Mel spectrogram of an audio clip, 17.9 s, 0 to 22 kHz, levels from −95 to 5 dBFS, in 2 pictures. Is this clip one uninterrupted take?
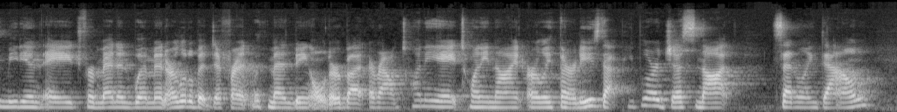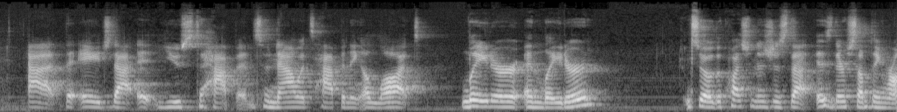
yes; 0 cuts

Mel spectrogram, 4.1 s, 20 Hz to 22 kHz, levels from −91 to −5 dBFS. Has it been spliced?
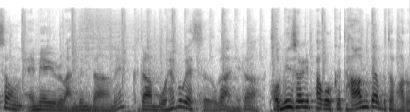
yes; 1 cut; at 2.6 s

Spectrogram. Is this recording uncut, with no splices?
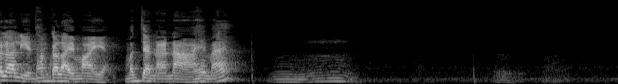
yes; 0 cuts

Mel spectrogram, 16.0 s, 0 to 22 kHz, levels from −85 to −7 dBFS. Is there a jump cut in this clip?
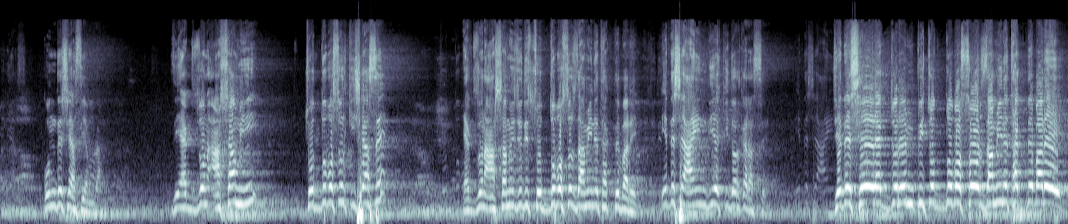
no; 0 cuts

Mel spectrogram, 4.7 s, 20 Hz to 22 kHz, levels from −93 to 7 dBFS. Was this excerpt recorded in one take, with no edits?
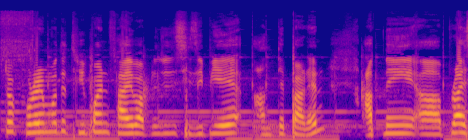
yes; 0 cuts

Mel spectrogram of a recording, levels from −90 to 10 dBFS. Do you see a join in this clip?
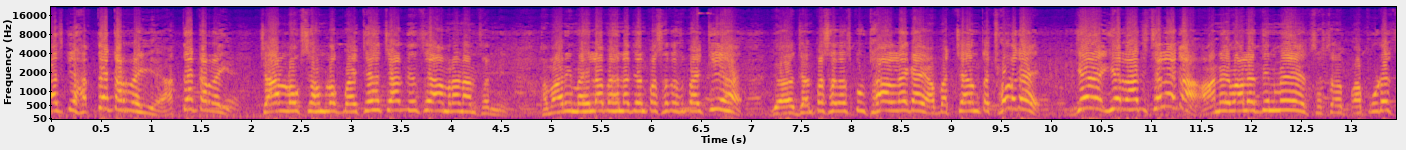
no; 0 cuts

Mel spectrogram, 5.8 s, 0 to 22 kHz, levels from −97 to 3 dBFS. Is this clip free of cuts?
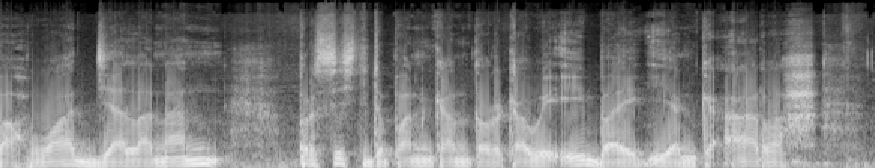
yes; 0 cuts

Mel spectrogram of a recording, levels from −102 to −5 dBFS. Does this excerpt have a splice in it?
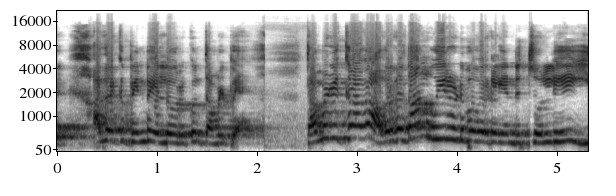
yes; 1 cut; at 2.0 s

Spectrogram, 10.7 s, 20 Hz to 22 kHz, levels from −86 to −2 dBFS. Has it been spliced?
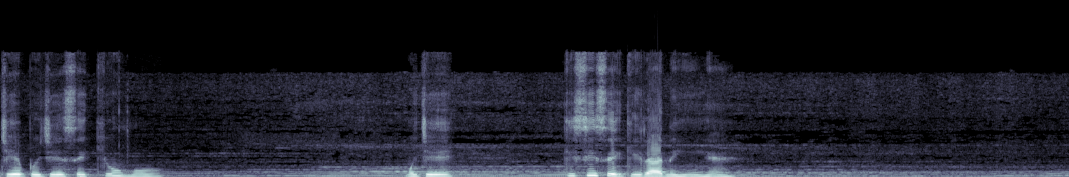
yes; 4 cuts; at 1.6 s, 3.8 s, 7.4 s, 9.0 s

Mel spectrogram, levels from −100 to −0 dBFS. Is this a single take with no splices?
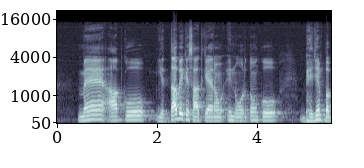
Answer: yes; 0 cuts

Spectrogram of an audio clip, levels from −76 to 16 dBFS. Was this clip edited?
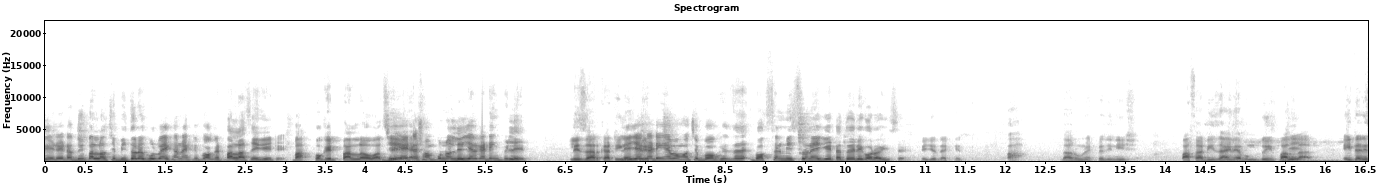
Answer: no; 0 cuts

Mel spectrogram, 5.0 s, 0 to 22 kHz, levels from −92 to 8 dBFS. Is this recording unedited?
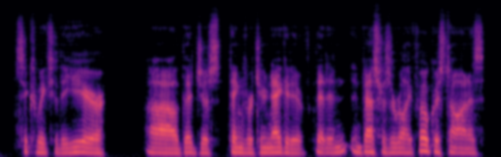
no; 1 cut; at 3.1 s

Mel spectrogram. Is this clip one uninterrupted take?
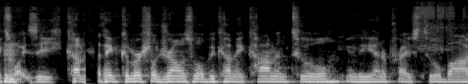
no; 1 cut; at 0.9 s

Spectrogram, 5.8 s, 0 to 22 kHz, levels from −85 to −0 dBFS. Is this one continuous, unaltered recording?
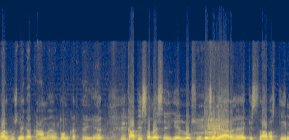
no; 1 cut; at 2.5 s

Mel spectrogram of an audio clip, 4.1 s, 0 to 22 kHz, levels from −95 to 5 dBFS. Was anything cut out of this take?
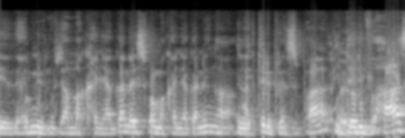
yes; 2 cuts; at 2.3 s, 3.3 s

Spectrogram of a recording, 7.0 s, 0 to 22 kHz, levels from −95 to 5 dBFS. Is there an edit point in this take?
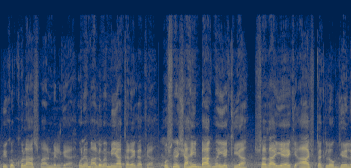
yes; 3 cuts; at 1.5 s, 3.1 s, 5.1 s

